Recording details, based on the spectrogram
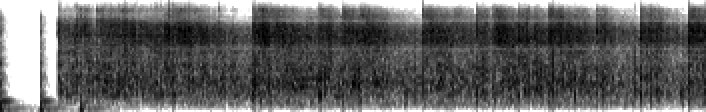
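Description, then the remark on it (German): New Year's Eve fireworks crackle and pop in a dense, continuous barrage, with countless rapid, irregular bangs layered into a loud, hissing roar that never lets up. “Feuerwerk fängt los, gleich los, an.”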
